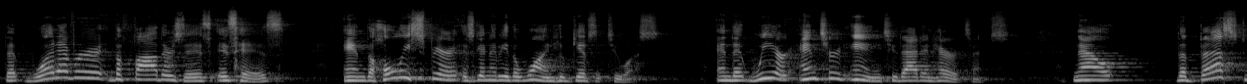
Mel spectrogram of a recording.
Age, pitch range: 50-69, 165-225 Hz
